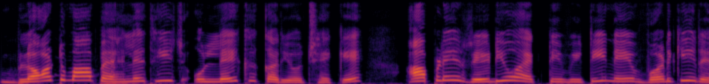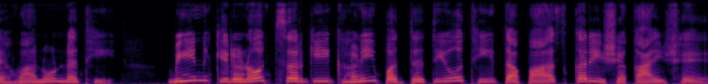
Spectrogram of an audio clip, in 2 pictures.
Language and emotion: Gujarati, neutral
